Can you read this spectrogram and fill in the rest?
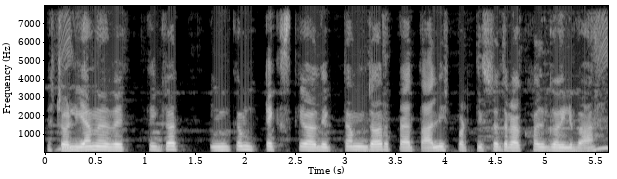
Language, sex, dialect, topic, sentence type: Bhojpuri, male, Southern / Standard, banking, statement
